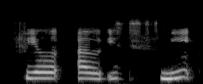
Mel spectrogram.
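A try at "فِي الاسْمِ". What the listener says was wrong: Oke, kalau udah fil jangan pakai al. Jadi fil ismi gitu. Itu kan sebenarnya pengucapan aja toh. Jadi kalimat fi tambah al ismi. Kalau kita sudah nyebut fil, kita jangan nyebut al ismi. Itu kita double. Jadi kalau udah fi ya. Jadi kalau misalkan sudah nyebut fil, titelnya ismi, fil ismi gitu.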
